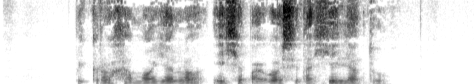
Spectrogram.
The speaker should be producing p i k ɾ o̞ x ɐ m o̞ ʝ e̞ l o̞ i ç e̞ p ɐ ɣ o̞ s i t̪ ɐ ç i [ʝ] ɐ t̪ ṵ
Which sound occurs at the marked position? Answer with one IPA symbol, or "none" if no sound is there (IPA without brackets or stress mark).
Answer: ʎ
